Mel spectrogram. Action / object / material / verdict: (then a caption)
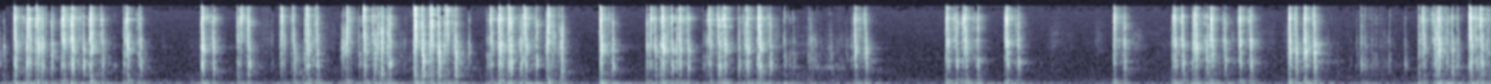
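tap / mechanical keyboard with plastic keycaps / plastic / none. Fingertips type on a black mechanical keyboard with plastic keycaps, and then one hand presses keys near the numpad. Rapid, bright, clicky keystrokes come in bursts separated by short pauses. Each click is sharp and dies away almost instantly.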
